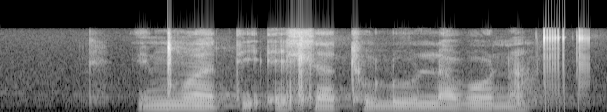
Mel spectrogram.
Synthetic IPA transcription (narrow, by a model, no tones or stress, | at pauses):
iŋ͡ǀwad̥ʱḭʔɛɬatʰululaɓɔːna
